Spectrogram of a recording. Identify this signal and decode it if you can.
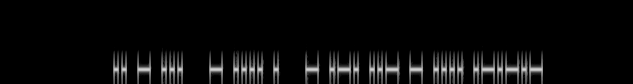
Morse code, heard as a keyed tone, about 30 wpm, 700 Hz. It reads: ITS THE TRUTH.
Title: Sentences from Top 800 Words 30wpm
